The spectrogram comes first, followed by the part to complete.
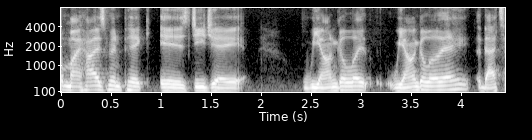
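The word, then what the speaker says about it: Uiagalelei: like historical also my heisman pick is dj we angle we on galilee that's how you pronounce his name the clemson guy i think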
